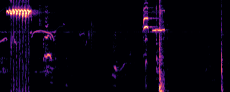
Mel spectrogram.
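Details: Oriental magpie-robin in full-isian gacor song: a loud buzzy high burst followed by soft slurred whistles, quiet gaps, then a sharp chattering phrase and a final click.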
